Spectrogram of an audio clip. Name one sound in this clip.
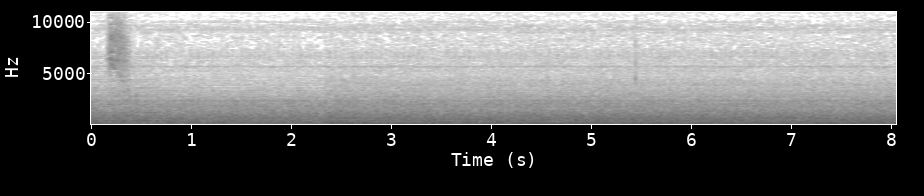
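Jet engines hum steadily at idle, growing louder after a couple of seconds.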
